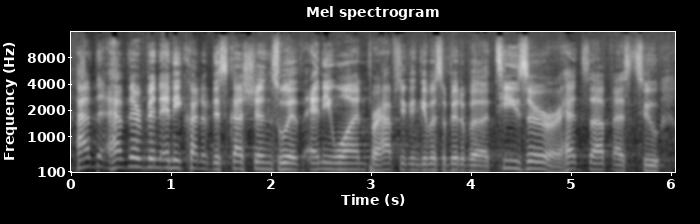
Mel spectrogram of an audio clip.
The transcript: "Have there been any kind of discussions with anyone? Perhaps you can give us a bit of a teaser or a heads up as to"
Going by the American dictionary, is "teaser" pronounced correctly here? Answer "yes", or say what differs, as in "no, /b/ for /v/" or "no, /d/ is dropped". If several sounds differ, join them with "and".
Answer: yes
